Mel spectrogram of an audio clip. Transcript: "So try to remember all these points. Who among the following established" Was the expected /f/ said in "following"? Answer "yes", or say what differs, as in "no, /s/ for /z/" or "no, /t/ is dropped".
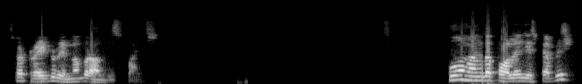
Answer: no, /p/ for /f/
